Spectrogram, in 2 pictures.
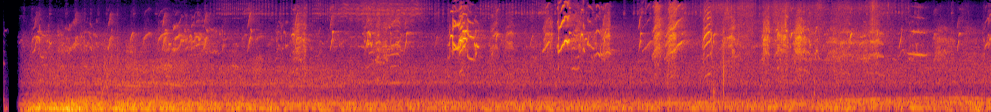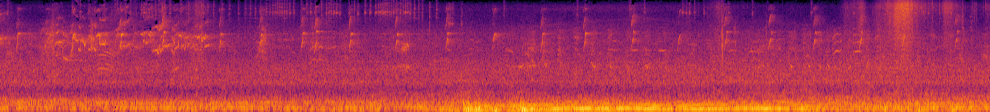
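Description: Wild birds chirping and calling, most busily in the first half, over a steady low rumble that swells for a few seconds about three-quarters of the way through.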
